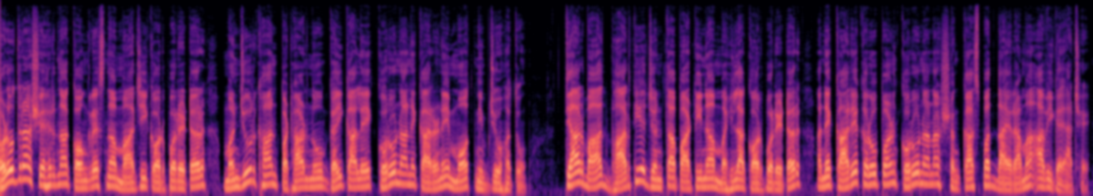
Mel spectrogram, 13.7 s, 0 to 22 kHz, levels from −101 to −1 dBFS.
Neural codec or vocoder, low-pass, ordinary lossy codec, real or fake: none; 19.8 kHz; none; real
